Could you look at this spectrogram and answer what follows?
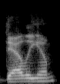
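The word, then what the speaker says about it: Bdellium: Dellium Clothing is pronounced Dellium, even though there's a B in the front.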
